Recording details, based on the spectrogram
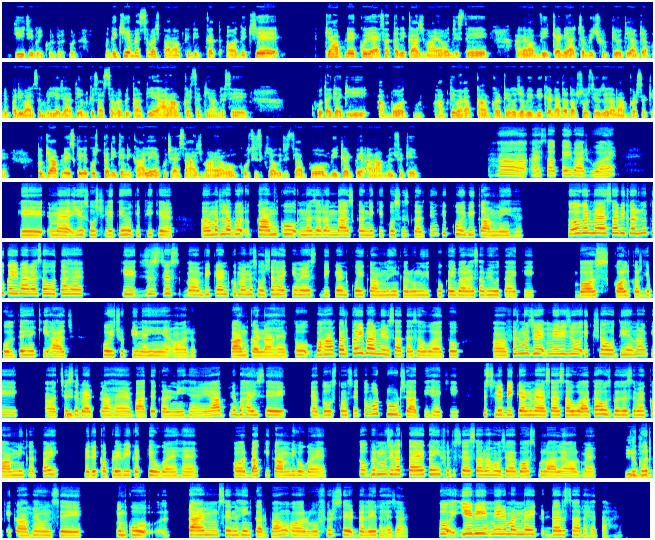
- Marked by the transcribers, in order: in English: "वीकेंड"; in English: "वीकेंड"; in English: "वीकेंड"; in English: "वीकेंड"; in English: "वीकेंड"; in English: "वीकेंड"; in English: "टाइम"
- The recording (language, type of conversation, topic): Hindi, advice, छुट्टियों या सप्ताहांत में भी काम के विचारों से मन को आराम क्यों नहीं मिल पाता?
- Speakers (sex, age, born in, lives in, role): female, 25-29, India, India, user; male, 25-29, India, India, advisor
